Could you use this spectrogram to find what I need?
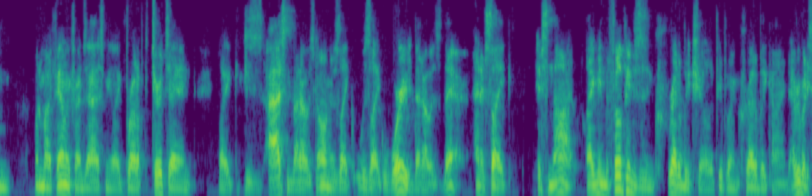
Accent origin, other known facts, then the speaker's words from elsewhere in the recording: United States; moved away; also born or lived in China; I lived in China for however long, and like being in America, yeah, it's like I'll say I'm American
